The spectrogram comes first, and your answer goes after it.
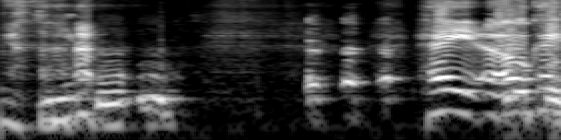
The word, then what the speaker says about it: Baidoo: The white pronounce it Baidoo. But it's Baidoo. It's just an American thing. Baidoo.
